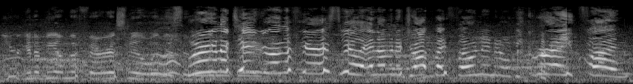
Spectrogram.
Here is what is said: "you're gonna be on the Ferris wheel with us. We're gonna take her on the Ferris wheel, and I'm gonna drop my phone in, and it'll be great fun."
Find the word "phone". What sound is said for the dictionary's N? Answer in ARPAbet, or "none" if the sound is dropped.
none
